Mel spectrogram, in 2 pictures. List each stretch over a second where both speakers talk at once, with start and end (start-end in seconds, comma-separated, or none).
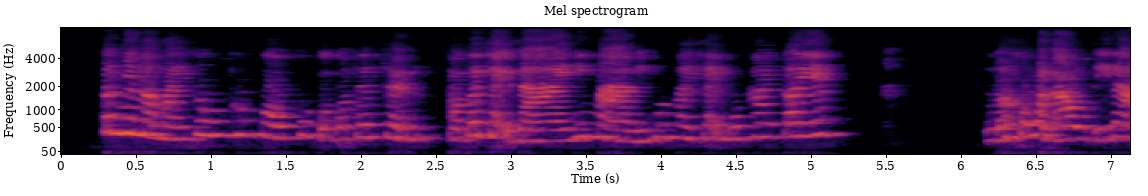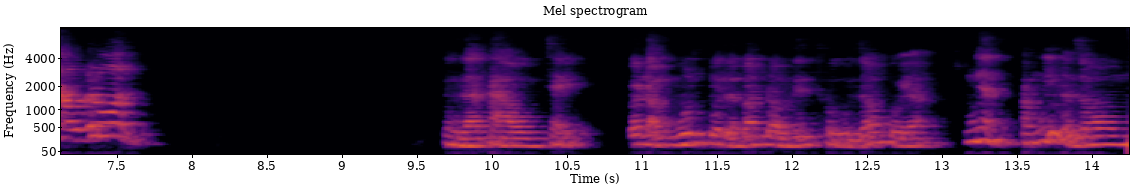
none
